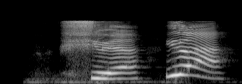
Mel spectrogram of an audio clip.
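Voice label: "xue yuan", Mandarin Chinese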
